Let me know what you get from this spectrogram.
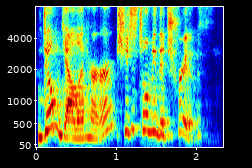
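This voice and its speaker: A woman's voice: high-pitched, big pitch swings, moderate pace, fairly bright tone. A woman playing a suspicious, probing girlfriend in a comedy table read on a video call, pointed and questioning. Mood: hurt.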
